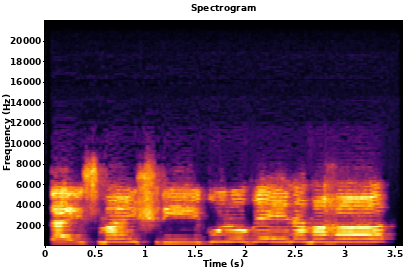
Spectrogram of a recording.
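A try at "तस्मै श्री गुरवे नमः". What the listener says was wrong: Gurave, it is Gurave, not Guruve. Tasmai Shri Gurave Namaha.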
